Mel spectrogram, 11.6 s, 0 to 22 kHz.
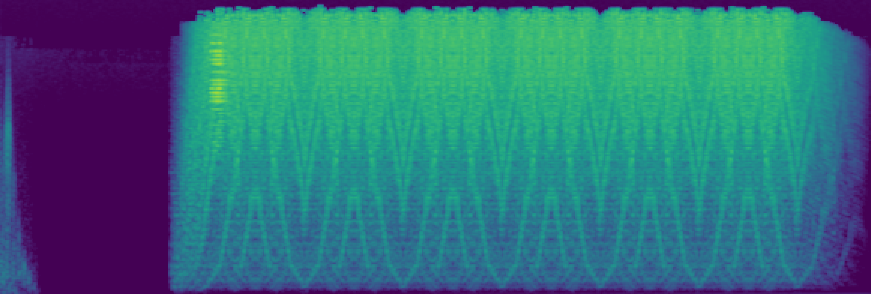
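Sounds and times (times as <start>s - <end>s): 
cartoon spaceship swooshes: 2.3s - 11.3s.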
